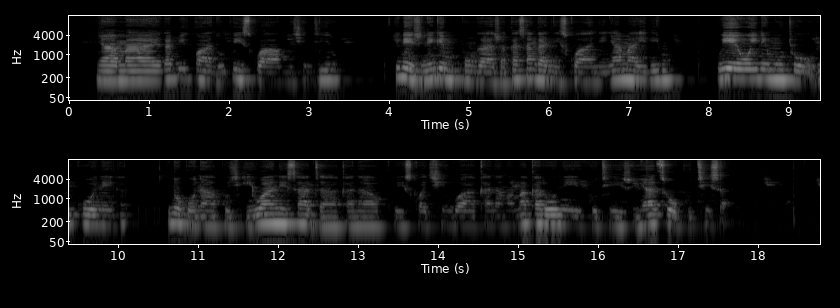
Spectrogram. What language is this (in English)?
Shona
